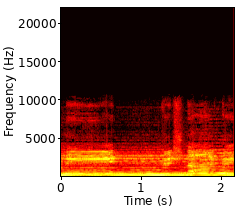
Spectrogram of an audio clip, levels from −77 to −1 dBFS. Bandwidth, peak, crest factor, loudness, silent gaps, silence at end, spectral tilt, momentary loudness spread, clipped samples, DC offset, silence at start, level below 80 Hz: 10 kHz; -8 dBFS; 10 dB; -18 LUFS; none; 0 s; -5.5 dB/octave; 2 LU; under 0.1%; under 0.1%; 0 s; -34 dBFS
